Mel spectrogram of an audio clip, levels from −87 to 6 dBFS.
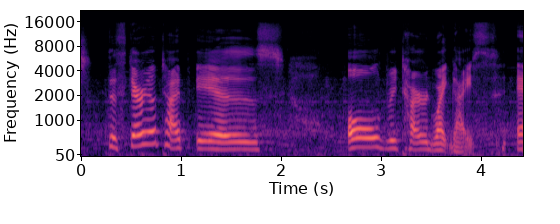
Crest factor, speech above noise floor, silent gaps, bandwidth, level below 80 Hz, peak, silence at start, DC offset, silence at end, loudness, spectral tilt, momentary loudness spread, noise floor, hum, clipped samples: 16 dB; 24 dB; none; 15.5 kHz; -62 dBFS; -12 dBFS; 0 s; under 0.1%; 0 s; -27 LUFS; -3.5 dB/octave; 13 LU; -51 dBFS; none; under 0.1%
